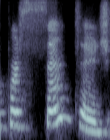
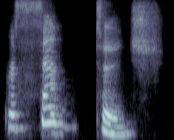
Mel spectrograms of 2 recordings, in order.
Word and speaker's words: percentage: Now, the word percentage. Not percentage. Okay, percentage. That's, I don't know, the Portuguese version, maybe, you know, thinking about Portuguese, we are trying to pronounce it, but that's not how you do it.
